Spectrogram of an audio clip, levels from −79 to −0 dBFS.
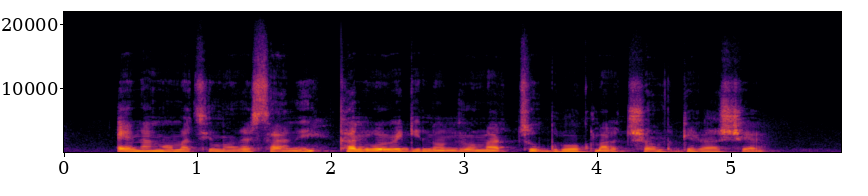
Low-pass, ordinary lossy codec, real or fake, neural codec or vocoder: none; none; fake; codec, 44.1 kHz, 3.4 kbps, Pupu-Codec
